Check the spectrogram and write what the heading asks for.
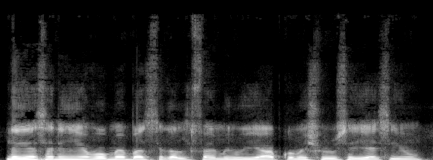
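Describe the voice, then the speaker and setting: A man voicing a timid, innocent young wife in a storybook reading, hesitant and soft-spoken. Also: fairly high pitch, steady tone, quick pace, smooth, dry recording, lightly acted.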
